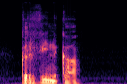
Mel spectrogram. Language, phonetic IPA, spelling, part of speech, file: Polish, [ˈkr̥fʲĩnka], krwinka, noun, Pl-krwinka.ogg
